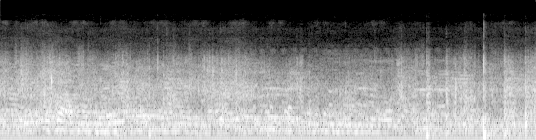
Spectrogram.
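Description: Players' voices calling across an outdoor football game, with running footsteps on a dirt pitch and two dull thumps a little after three seconds in.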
